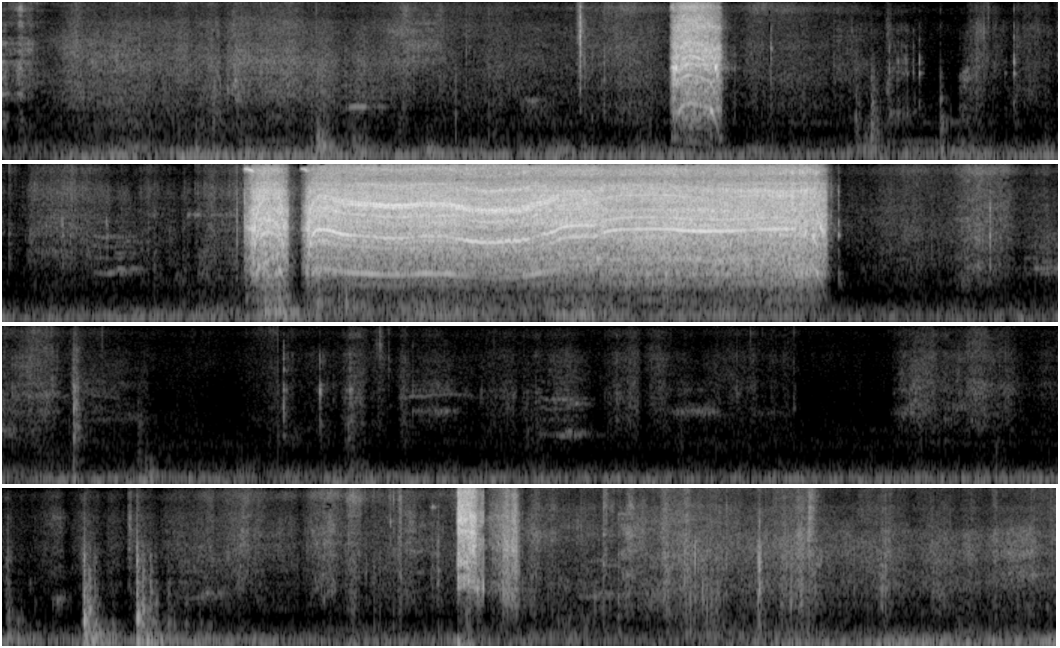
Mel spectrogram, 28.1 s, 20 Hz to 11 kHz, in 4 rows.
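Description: A power drill boring through a 2x6 wooden cross member at the hinge strap's hole to take a carriage bolt. It runs in one pull of about three and a half seconds, its pitch wavering as the bit cuts. A few short knocks come before and after it.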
